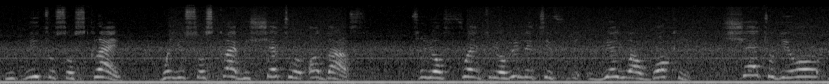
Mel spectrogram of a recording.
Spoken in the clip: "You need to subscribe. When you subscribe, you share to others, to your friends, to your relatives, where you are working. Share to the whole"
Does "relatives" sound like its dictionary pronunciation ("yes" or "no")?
no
